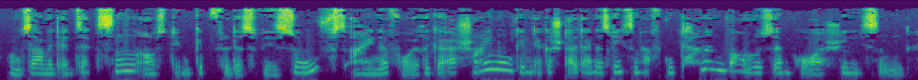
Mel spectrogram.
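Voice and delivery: usual speaking voice

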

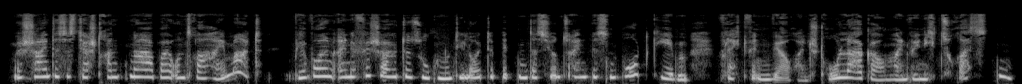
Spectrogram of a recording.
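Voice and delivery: put-on high, eager little boy's voice; a small boy offering help, pitched high; high boyish character voice; voiced puppet boy. A narrator's reading. Puppet boy answers his father.

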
